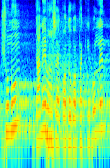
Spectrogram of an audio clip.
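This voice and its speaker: A hoarse man with an unusually high voice talks to an audience from a folk stage, joking and chatting. His voice is carried on a PA into a big echoey space with a long reverb, and faint music sits behind him. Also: fairly quick. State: hoarse from nights of singing. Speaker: folk stage performer in a sung debate. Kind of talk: stage patter to an audience over a PA.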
